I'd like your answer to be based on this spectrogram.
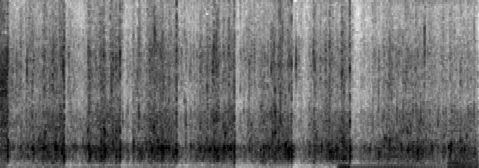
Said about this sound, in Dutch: Ja, hartelijk applaus ook trouwens.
